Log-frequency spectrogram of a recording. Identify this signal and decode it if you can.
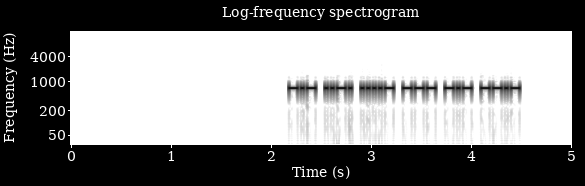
Morse code, heard as a keyed tone, about 39 wpm, 700 Hz. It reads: KF4OKQ
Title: USA Call Signs - 6 Characters - Repeated 3x - 40wpm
